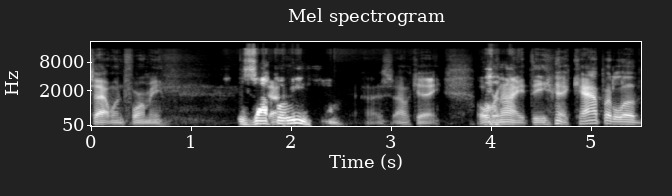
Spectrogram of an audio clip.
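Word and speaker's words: Zaporizhzhia: Multiple Russian missile strikes shook the city of, pronounce that one for me. Zaporizhia.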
